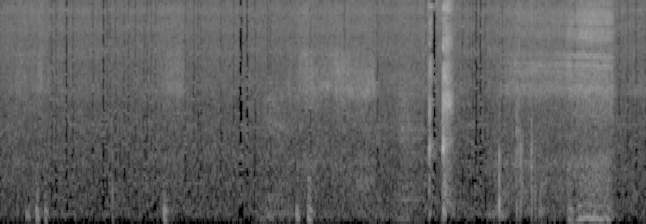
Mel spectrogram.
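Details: Cat snoring loudly while dreaming, with twitching: soft, irregular snuffling breaths in a quiet room, ending in one longer rattling snore.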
